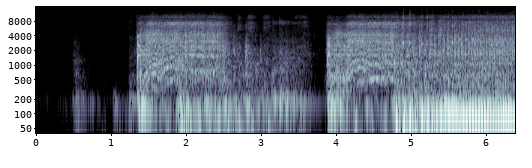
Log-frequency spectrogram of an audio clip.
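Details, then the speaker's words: Scrap-yard Hobart welder generator, unused for many years, catches after a couple of cranks and runs unevenly with an odd irregular clatter; source of the abnormal engine noise unknown, cause not confirmed. "i heard this engine run once before i could not tell you what that noise is tell you what though it doesn't sound good try it again"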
